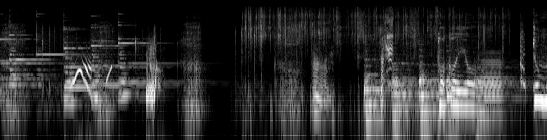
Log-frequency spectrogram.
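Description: Playful children's cartoon music with sliding, boing-like tones and a character's wordless voice. It drops out briefly about four seconds in and comes back with a hissing, noisy passage before the tones return.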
